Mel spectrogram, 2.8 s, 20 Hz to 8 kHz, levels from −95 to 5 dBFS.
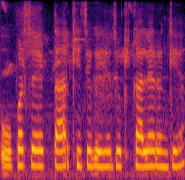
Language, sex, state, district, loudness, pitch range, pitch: Hindi, female, Jharkhand, Garhwa, -15 LUFS, 250-260 Hz, 255 Hz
